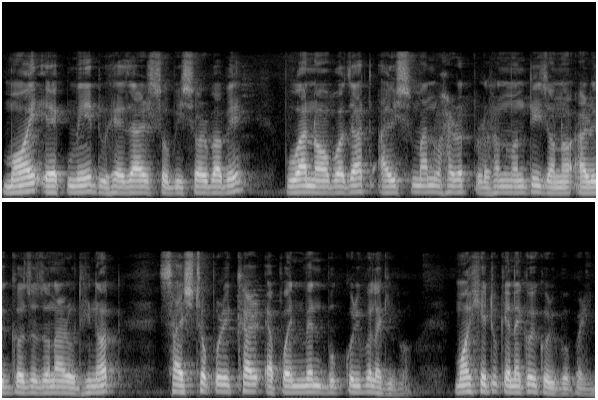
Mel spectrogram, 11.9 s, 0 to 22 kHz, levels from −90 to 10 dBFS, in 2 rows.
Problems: constant background noise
